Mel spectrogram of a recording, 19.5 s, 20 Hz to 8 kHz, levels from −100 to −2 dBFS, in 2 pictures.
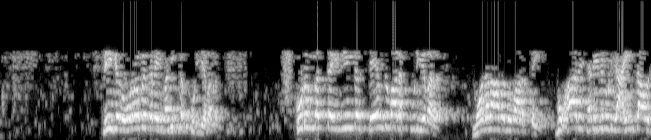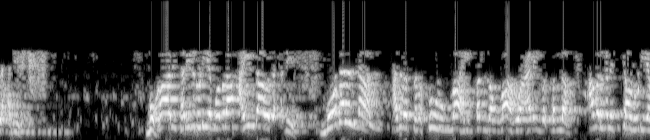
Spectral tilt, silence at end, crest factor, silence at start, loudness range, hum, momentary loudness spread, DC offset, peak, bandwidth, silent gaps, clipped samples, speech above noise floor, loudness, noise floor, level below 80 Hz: -9.5 dB/octave; 0 s; 12 dB; 1.55 s; 3 LU; none; 10 LU; under 0.1%; 0 dBFS; 2.7 kHz; none; under 0.1%; 42 dB; -12 LUFS; -54 dBFS; -68 dBFS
